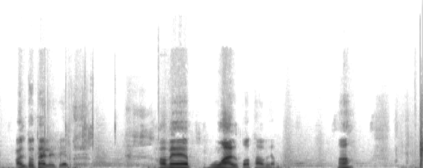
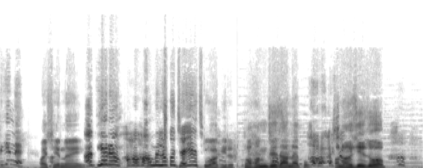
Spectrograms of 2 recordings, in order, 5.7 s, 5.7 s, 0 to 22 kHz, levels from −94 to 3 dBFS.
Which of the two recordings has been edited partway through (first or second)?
second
